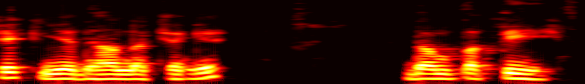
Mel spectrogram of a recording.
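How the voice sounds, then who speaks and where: A man tutoring for an exam, going through test answers in a steady way and repeating each key word for emphasis. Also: mid-range voice, slow pace, narrow, tinny audio.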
